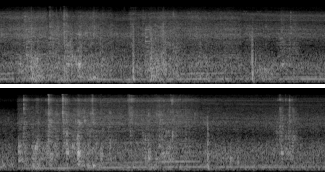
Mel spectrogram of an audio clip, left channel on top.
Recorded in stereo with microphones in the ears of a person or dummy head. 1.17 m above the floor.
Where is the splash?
50° right (ahead or behind), 1.3 m.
